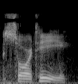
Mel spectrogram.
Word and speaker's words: sortie: Your handler didn't authorize this sortie either. But we shouldn't miss this chance. I'll support you. And this is how you pronounce sortie.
